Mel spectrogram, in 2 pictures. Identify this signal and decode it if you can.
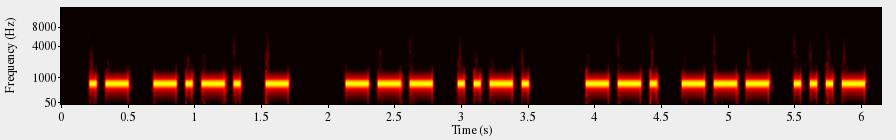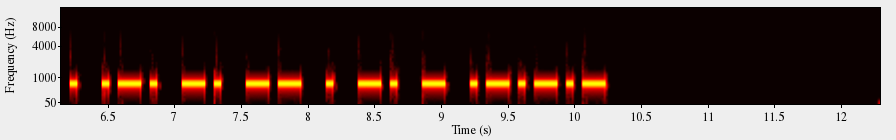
Morse code, heard as a keyed tone, about 20 wpm, 700 Hz. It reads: ACT OF GOVERNMENT.
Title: Sentences from Top 1000 Words - Review Part 3 - 20wpm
